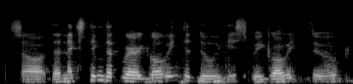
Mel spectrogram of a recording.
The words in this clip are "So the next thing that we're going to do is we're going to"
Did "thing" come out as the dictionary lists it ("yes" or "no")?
no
